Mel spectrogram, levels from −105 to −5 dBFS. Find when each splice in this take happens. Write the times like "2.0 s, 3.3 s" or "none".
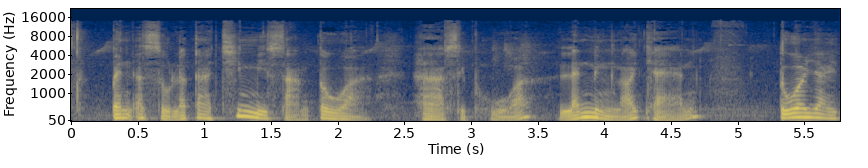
none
